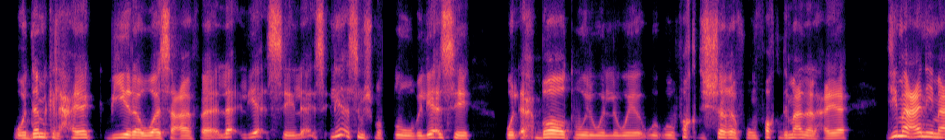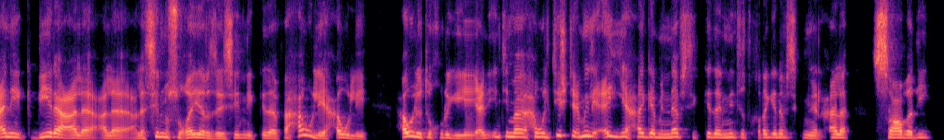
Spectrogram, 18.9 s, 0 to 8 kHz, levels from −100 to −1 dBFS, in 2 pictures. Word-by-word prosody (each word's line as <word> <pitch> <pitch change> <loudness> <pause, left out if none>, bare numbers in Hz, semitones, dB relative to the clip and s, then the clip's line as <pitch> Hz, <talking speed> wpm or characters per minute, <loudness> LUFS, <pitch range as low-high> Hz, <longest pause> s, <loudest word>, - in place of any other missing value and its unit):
وقدامِك 195 +6 +2
الحياة 175 -2 +2
كبيرة 165 0 +2
وواسعة 145 -1 +3
فلأ، 140 +8 -2
اليأس 180 +1 -1
اليأس 150 +1 -4
اليأس 260 -2 -1
مش 170 -3 -5
مطلوب 145 -1 -4
اليأس 180 +3 +2 0.5
والإحباط 170 +3 +4
وال 155 -1 -1
وال 145 -1 -5
و 145 +1 -4 0.2
وفقد 155 0 -8
الشغف 165 0 +1
وفقد 155 +1 -5
معنى 165 -2 +1
الحياة، 140 +2 +1 0.4
دي 230 - +2
معاني 230 -3 +7
معاني 200 +2 +3
كبيرة 200 +7 +1
على 155 -3 +3
على 145 0 -2
على 140 0 -4
سِن 210 +4 0
صغير 180 -1 +2
زي 135 -1 -3
سنِّك 150 +1 -5
كده 150 -2 -1
فحاولي، 270 - -1
حاولي، 155 -9 -3 0.3
حاولي 215 0 +4
تخرجي 170 -6 -5
يعني 150 +8 -2
أنتِ 215 +2 -6
ما 210 -2 +2
حاولتيش 215 +7 -1
تعملي 245 -2 0
أي 220 -2 0
حاجة 215 -1 0
من 185 -2 -3
نفسِك 210 -3 -4
كده 200 -2 -1
إن 185 +1 -3
أنتِ 195 -1 -6
تخرّجي 185 +2 -5
نفسِك 190 -1 -6
من 155 -2 -4
الحالة 175 +4 -2 0.3
الصعبة 175 -2 +4
دي؟ 175 +2 -10
175 Hz, 170 wpm, -23 LUFS, 150-195 Hz, 0.5 s, معاني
